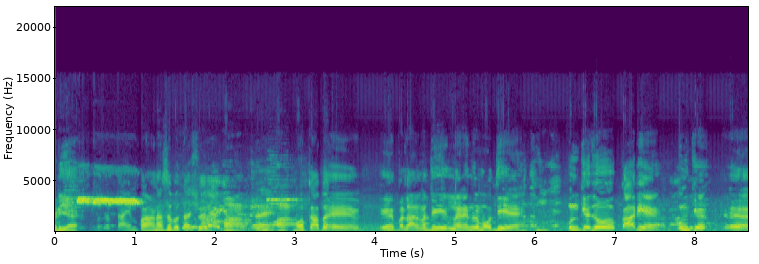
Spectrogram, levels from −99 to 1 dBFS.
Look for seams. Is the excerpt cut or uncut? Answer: cut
